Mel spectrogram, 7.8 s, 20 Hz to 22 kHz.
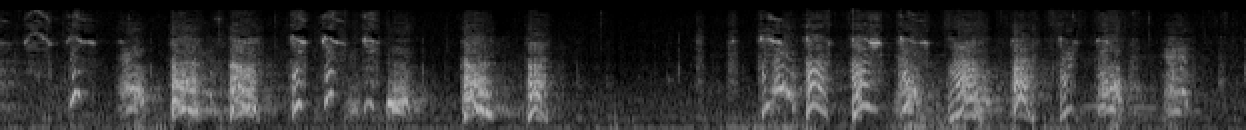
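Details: Rapid, irregular barking from corgis Teddy and Jack during a second sheep-herding try at Island Crossing Farm, Arlington, on 27 March 2011. Two dense runs of yaps are split by a short pause, with a faint high ringing tone throughout.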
